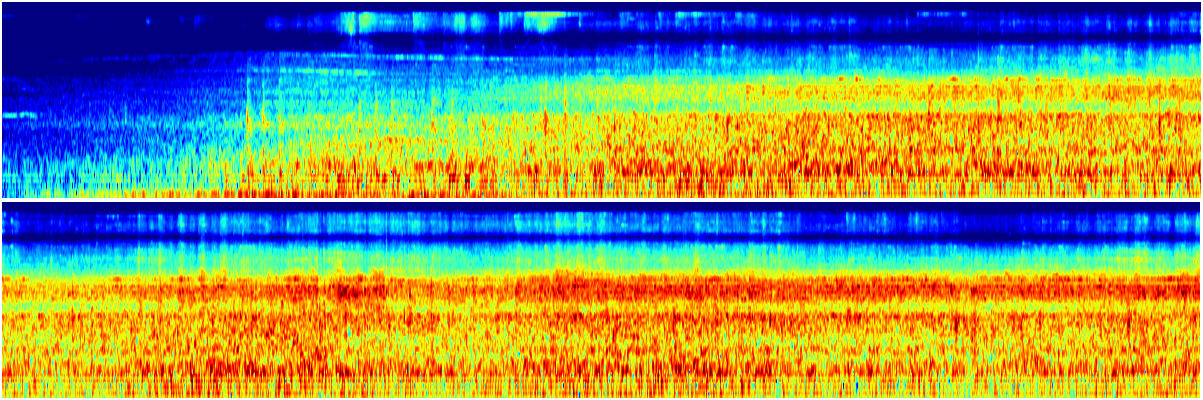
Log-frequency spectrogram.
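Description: An express passenger train passes close by. The diesel locomotive's engine drone grows louder over the first few seconds, then gives way to the steady rumble and clickety-clack of the coaches rolling past.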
